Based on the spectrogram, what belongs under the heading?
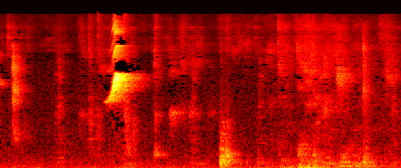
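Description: An Indian ringneck parrot gives one loud, harsh, rising screech among soft chatter, then quieter garbled, speech-like mutterings with some background rustle.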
